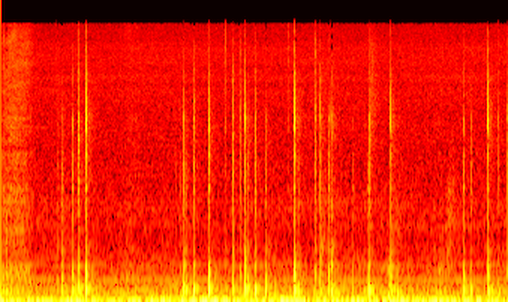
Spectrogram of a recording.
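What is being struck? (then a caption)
Laminated wooden tabletop. Long painted fingernails tap quickly on a dark laminated wooden tabletop, close up. A fast, uneven run of dry, short clicks, each with a low knock underneath and a bright tick on top, over a steady low hum.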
